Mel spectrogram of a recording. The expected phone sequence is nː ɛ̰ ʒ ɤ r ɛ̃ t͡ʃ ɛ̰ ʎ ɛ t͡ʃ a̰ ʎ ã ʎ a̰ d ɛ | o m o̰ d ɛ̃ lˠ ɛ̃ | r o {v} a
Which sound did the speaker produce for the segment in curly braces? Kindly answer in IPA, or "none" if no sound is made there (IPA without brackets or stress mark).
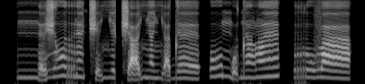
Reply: v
